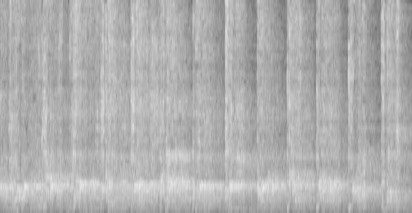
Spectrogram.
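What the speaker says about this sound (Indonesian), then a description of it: "Tepuk tangan untuk kita semua." Brisk clapping from a classroom of students during a religious education lesson, close and fairly loud, with rhythmic bursts running throughout.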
